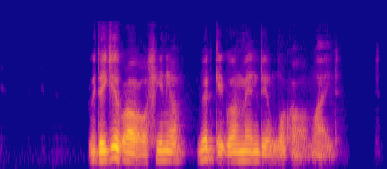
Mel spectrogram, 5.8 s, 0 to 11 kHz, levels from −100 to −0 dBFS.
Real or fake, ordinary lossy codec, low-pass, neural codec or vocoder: fake; none; 7.2 kHz; codec, 16 kHz, 0.5 kbps, FunCodec, trained on LibriTTS, 25 frames a second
